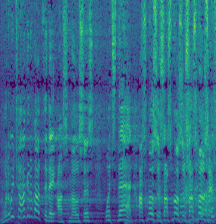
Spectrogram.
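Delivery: mock clueless teacher, high and fast; bad teacher. Friend mocks him as a teacher repeating osmosis. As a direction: parody a teacher who just repeats the word. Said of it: "you would be the worst teacher in the world".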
